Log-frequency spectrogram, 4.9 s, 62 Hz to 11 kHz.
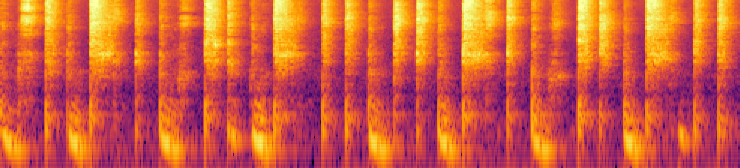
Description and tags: Loop 2 12 boom&pop (90bpm)
I recorded myself beatboxing with my Zoom H1 in my bathroom (for extra bass)
This is a beat at 90bpm with plenty of boom and pop.
boomy, pop, loop, Dare-19, rhythm, rhythmic, 90bpm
